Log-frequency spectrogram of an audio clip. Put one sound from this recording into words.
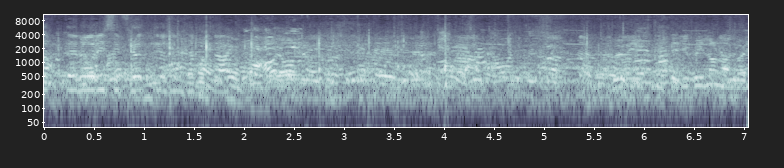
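Runners' footsteps slap on asphalt.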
